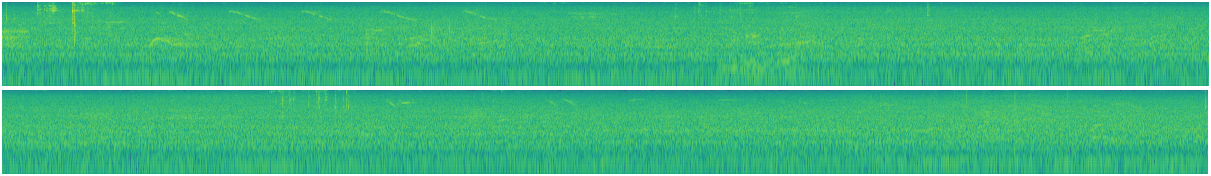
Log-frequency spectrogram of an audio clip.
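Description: A steady, even engine hum with faint background noise, unchanging throughout.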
